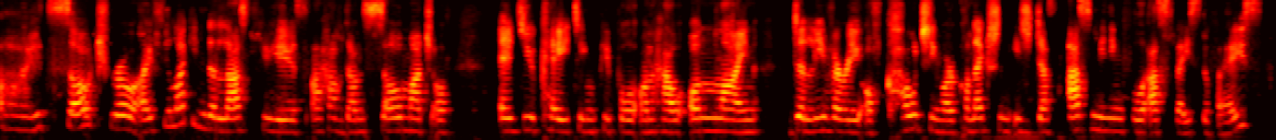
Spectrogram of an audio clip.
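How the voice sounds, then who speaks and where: A woman's voice: a little high, fairly even intonation, moderate pace, a bit bright. Enthusiastic woman with a Polish accent. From Poland. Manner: enthusiastic, eager. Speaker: guest, networking coach. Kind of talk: interview answers. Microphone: video call.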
